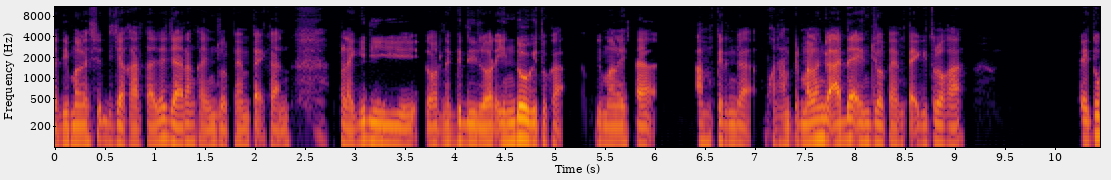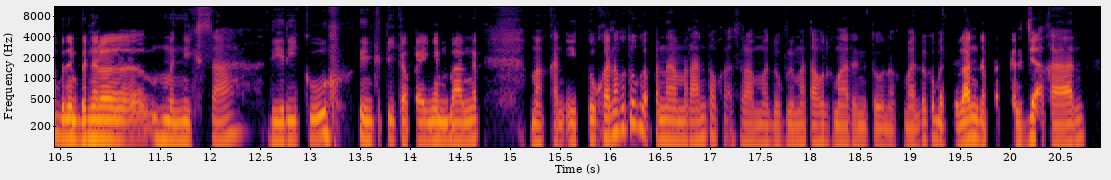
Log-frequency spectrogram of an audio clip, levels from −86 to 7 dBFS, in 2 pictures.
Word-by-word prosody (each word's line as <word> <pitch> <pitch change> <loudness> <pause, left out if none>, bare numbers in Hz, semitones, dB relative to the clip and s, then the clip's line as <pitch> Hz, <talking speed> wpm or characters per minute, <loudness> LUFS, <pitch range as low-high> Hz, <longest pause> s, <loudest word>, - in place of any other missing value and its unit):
di - - +1
Malaysia, 100 +4 -1
di - - -8
Jakarta 95 -1 -3
aja 120 +5 +1
jarang 100 +2 +2
kan 95 -2 -4
jual 90 -4 -4
pempek 90 0 -3
kan, 90 -1 -3 0.5
apalagi 95 +4 -2
di - - +4 0.5
luar 100 -1 -2
neget 105 +2 -2
di - - +3
luar 100 +1 +3
Indo 110 +4 +6
gitu - - -4
Kak, - - -5 0.3
di - - -4
Malaysia 100 0 -1 0.5
hampir 110 +1 -3
nggak 105 -2 -3
bukan - - -11
hampir, 100 +3 -5
malah 110 +3 +4
nggak - - +6
ada 115 - +3
yang 105 +1 0
jual 105 -3 0
pempek 100 0 -3
gitu 100 - -8
loh 105 - +1
Kak. 100 - -2 1.1
Itu 120 +3 -1
bener-bener 125 -1 +7 0.5
menyiksa 120 +4 -2 0.2
diriku 120 +5 +1 0.3
yang 120 -4 +2
ketika 120 -1 -2
pengen 115 +1 +2
banget 115 +2 +1 0.5
makan 105 -1 -5
itu, 110 +2 -4
kan 140 +3 +3
aku 170 - 0
tuh 220 +3 -1
nggak 180 - -2
pernah 125 -1 0
merantau, 120 +3 -4
Kak, - - -12
selama 105 -2 -6
25 105 0 -6
tahun 105 0 -4
kemarin 100 -1 -4
itu, 100 0 -7
nah 90 - -9
kemarin 95 +2 -6
kebetulan 115 0 +3
dapat - - -9
kerja 110 +6 +2
kan. 110 +4 +1
110 Hz, 180 wpm, -23 LUFS, 100-120 Hz, 1.1 s, bener-bener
